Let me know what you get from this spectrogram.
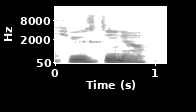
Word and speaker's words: Chiusdino: Chiusdino. – Yeah. It's a good pronunciation.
